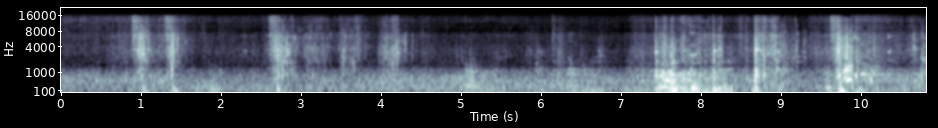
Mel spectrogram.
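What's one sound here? A knife stabs into flesh with wet thuds.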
